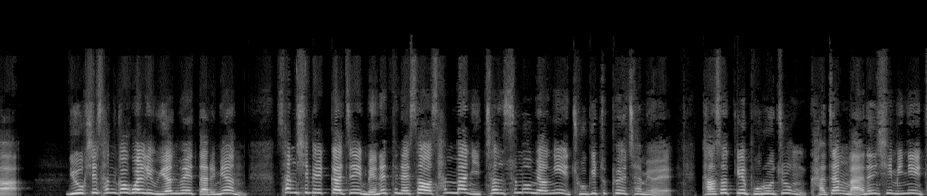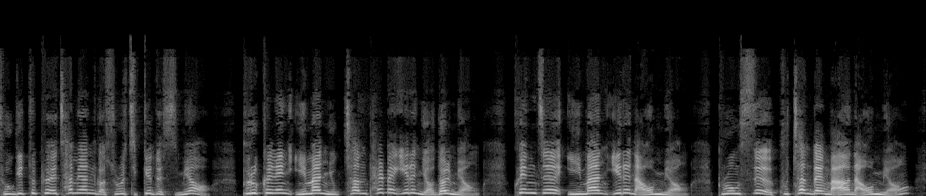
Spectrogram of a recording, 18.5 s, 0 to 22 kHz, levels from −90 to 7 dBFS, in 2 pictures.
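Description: No technical faults can be heard at any point in the recording, and the signal stays intact and uninterrupted throughout.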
